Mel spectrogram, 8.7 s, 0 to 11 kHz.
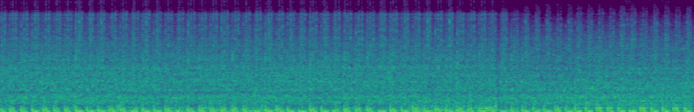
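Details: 1946 John Deere BN two-cylinder tractor on a 47°F day, after carburetor rebuild and governor throttle control rod adjustment to fix earlier surging: steady, even chuffing about 3.5 beats a second, no hunting or surging. Healthy, settled idle.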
